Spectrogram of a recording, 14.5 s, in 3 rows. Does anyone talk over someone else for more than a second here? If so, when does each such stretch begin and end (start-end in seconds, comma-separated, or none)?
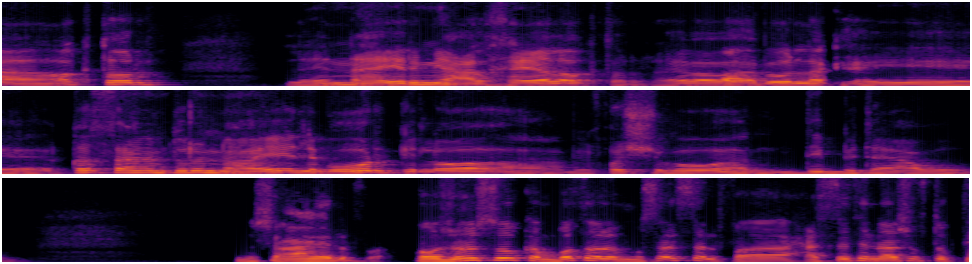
none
